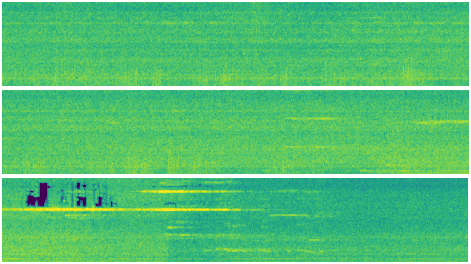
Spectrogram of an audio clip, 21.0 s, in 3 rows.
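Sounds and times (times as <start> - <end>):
train wheels rumbling on rails: 0.0 - 21.0
high-pitched wheel squeals: 11.2 - 19.1.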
